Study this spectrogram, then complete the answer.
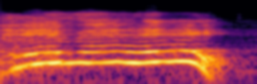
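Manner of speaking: high, loud holler; calling out. Retold or imitated. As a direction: holler to stop someone getting away. Calling out to the CD seller.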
